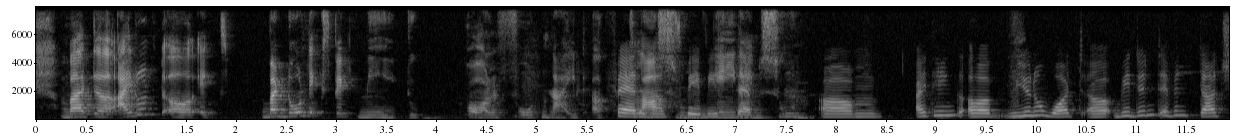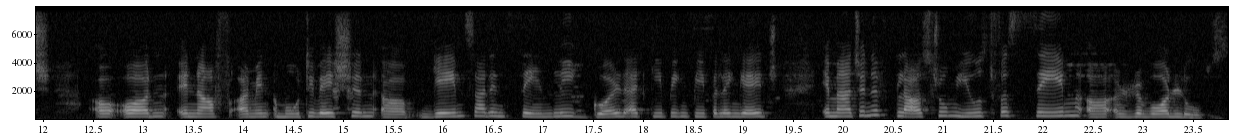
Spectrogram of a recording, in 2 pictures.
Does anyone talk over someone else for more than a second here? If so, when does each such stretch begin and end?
5.9-7.2

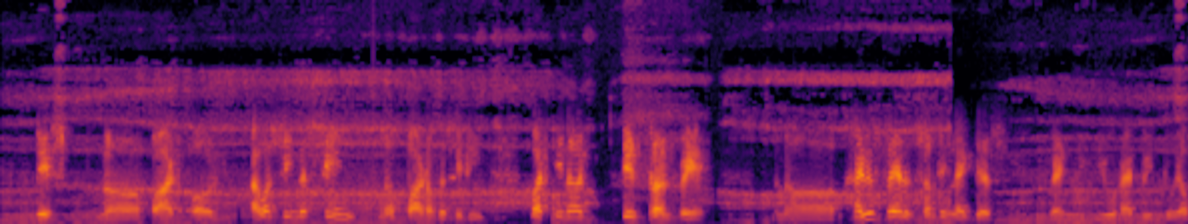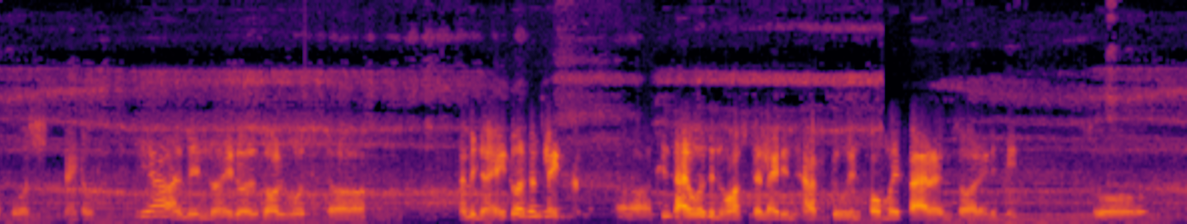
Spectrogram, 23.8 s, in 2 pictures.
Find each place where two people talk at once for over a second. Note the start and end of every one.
none

